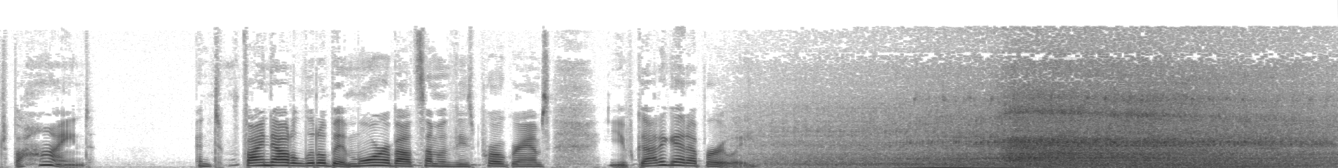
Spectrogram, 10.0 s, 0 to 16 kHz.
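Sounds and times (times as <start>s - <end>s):
speech: 0.1s - 0.8s, 1.5s - 6.0s
heavy truck engine rumbling and revving as it pulls away: 5.7s - 10.0s.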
